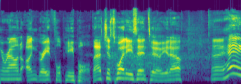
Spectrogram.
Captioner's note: audience laughing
